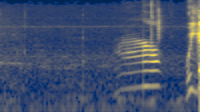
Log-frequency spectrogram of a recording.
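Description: A cat meowing once, a short rising meow about a second in, from a cartoon soundtrack.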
